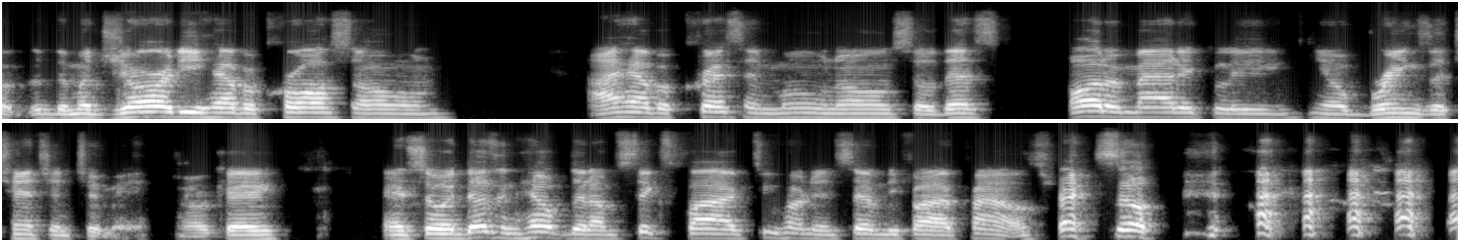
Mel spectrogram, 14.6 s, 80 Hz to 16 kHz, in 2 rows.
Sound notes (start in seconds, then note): 13.2 laughs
